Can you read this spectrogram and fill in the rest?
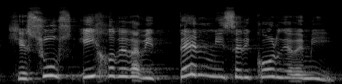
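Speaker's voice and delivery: underplayed cry for mercy; restrained cry. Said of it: "comenzó a dar voces y a decir".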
